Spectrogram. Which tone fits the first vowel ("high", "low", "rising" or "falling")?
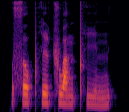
rising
